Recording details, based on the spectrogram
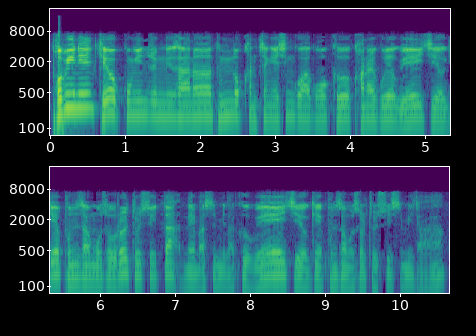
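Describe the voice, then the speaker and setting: A man's voice: mid-range voice, normal speed, hardly any pauses, fairly bright tone. Slightly strained male lecturer, muffled recording. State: slightly strained voice from throat trouble. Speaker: exam lecturer teaching real estate broker law. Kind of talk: lecture reading out quiz questions and explaining answers. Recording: dull, muffled lo-fi audio.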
